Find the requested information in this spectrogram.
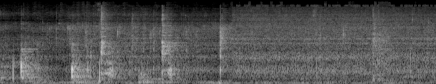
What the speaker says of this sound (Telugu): ఉల్లిగడ్డ పచ్చిమిర్చి అయితే మంచిగా వేగాయి నూనెలో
